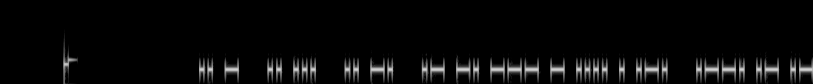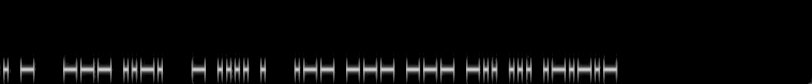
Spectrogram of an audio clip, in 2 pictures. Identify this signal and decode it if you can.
Morse code, heard as a keyed tone, about 28 wpm, 700 Hz. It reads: IT IS IN ANOTHER PART OF THE WOODS.
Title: Sentences from Top 1000 Words - Review Part 2 - 28wpm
